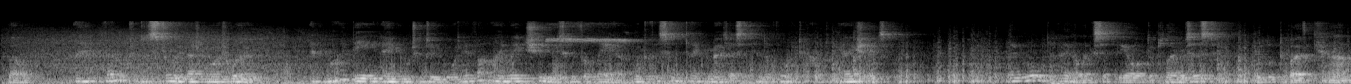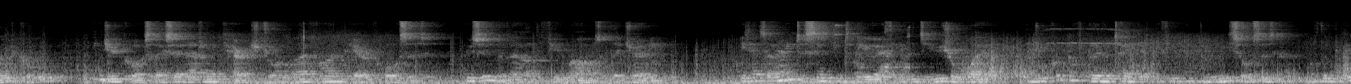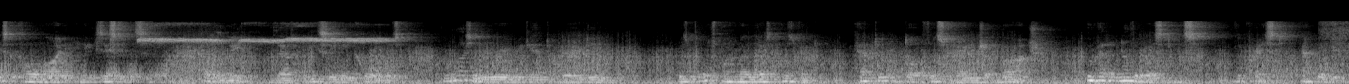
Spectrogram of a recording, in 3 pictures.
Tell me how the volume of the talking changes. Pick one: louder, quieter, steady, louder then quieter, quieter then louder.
steady.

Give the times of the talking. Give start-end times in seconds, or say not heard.
0.1-8.9, 10.1-20.1, 20.8-33.2, 33.8-40.4.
